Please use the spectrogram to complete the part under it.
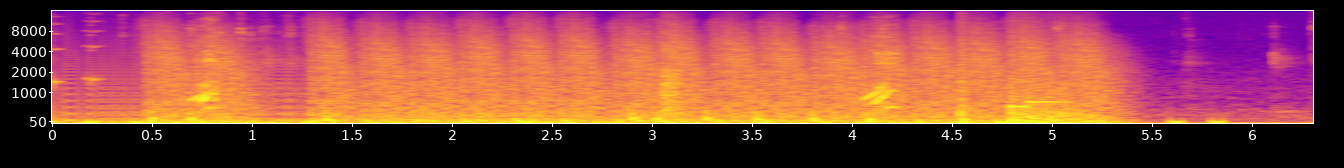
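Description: Rapid game gunshots pop in quick succession.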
